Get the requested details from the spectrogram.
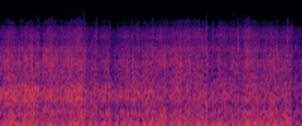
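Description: A car passes close by on the highway.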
